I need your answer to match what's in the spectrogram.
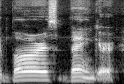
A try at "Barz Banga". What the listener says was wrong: Banga. No. You said Banger. Where do you see an R on his name?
